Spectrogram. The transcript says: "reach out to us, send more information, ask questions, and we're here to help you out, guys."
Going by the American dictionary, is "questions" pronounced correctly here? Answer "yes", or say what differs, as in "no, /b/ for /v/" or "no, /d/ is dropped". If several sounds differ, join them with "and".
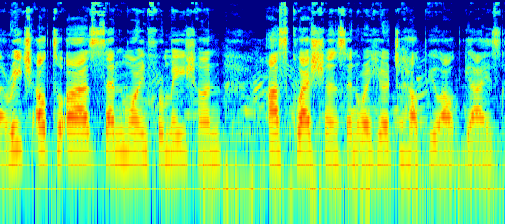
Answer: no, /s/ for /z/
